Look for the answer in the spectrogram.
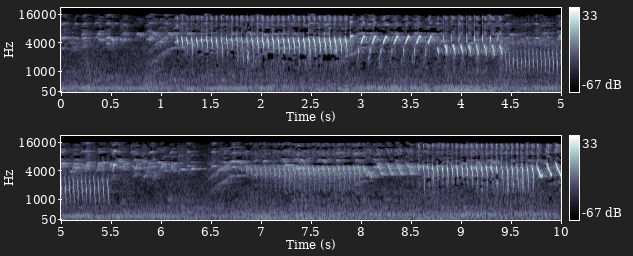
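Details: Canary song for teaching a caged canary to sing nonstop: bright fast trills alternate with a lower rattling roll and softer passages, rising again to loud high trills.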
